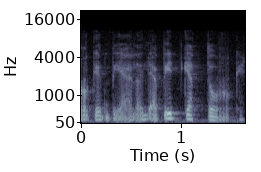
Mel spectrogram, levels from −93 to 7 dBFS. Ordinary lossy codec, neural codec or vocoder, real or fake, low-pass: none; none; real; 10.8 kHz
